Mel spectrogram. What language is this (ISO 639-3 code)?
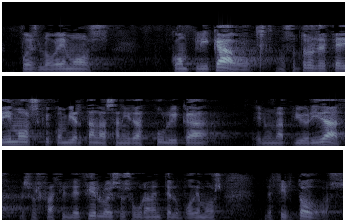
spa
